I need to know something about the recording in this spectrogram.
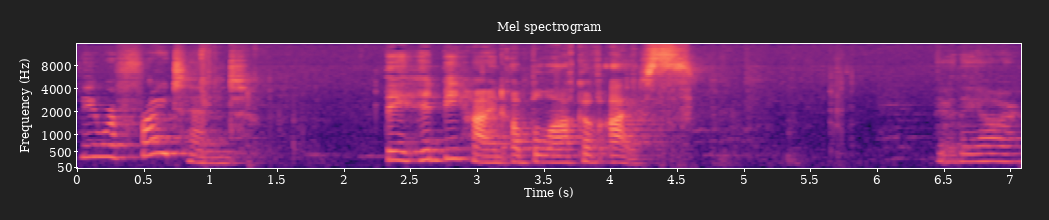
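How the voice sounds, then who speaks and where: A woman reading a storybook aloud to young children, expressively, pausing to put questions to her listeners. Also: a little high, big pitch swings, fairly bright tone, slight background noise. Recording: roomy, echoing sound.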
